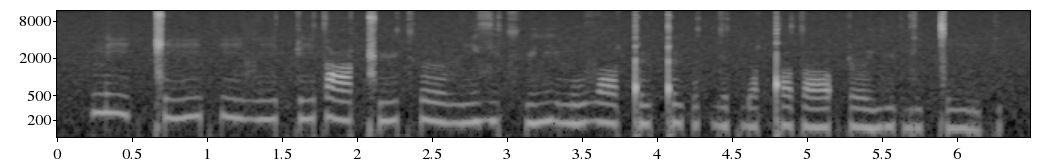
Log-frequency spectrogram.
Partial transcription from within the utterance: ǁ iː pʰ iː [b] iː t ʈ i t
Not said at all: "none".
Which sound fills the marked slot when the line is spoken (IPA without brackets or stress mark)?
v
